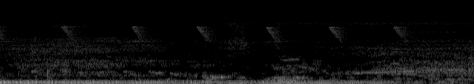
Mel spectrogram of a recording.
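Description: A bird calling over and over, about six short high chirps in a row, each falling in pitch, roughly one every two-thirds of a second, over a low steady rumble.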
